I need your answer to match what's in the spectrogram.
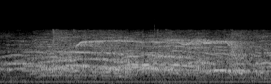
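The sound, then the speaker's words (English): A rally crowd, polled by Trump with Hannity present, roars back a shouted response in unison, chanting "throw them out". A dense, loud wash of many voices is sustained for a few seconds with no single speaker standing out. “People are actually chanting throw them out.”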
